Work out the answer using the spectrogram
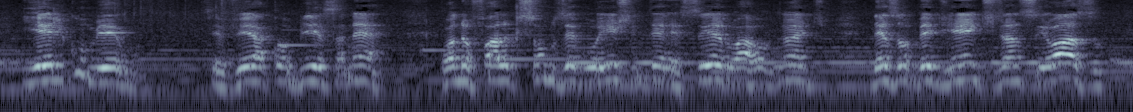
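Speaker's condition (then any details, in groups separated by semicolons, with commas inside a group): No condition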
